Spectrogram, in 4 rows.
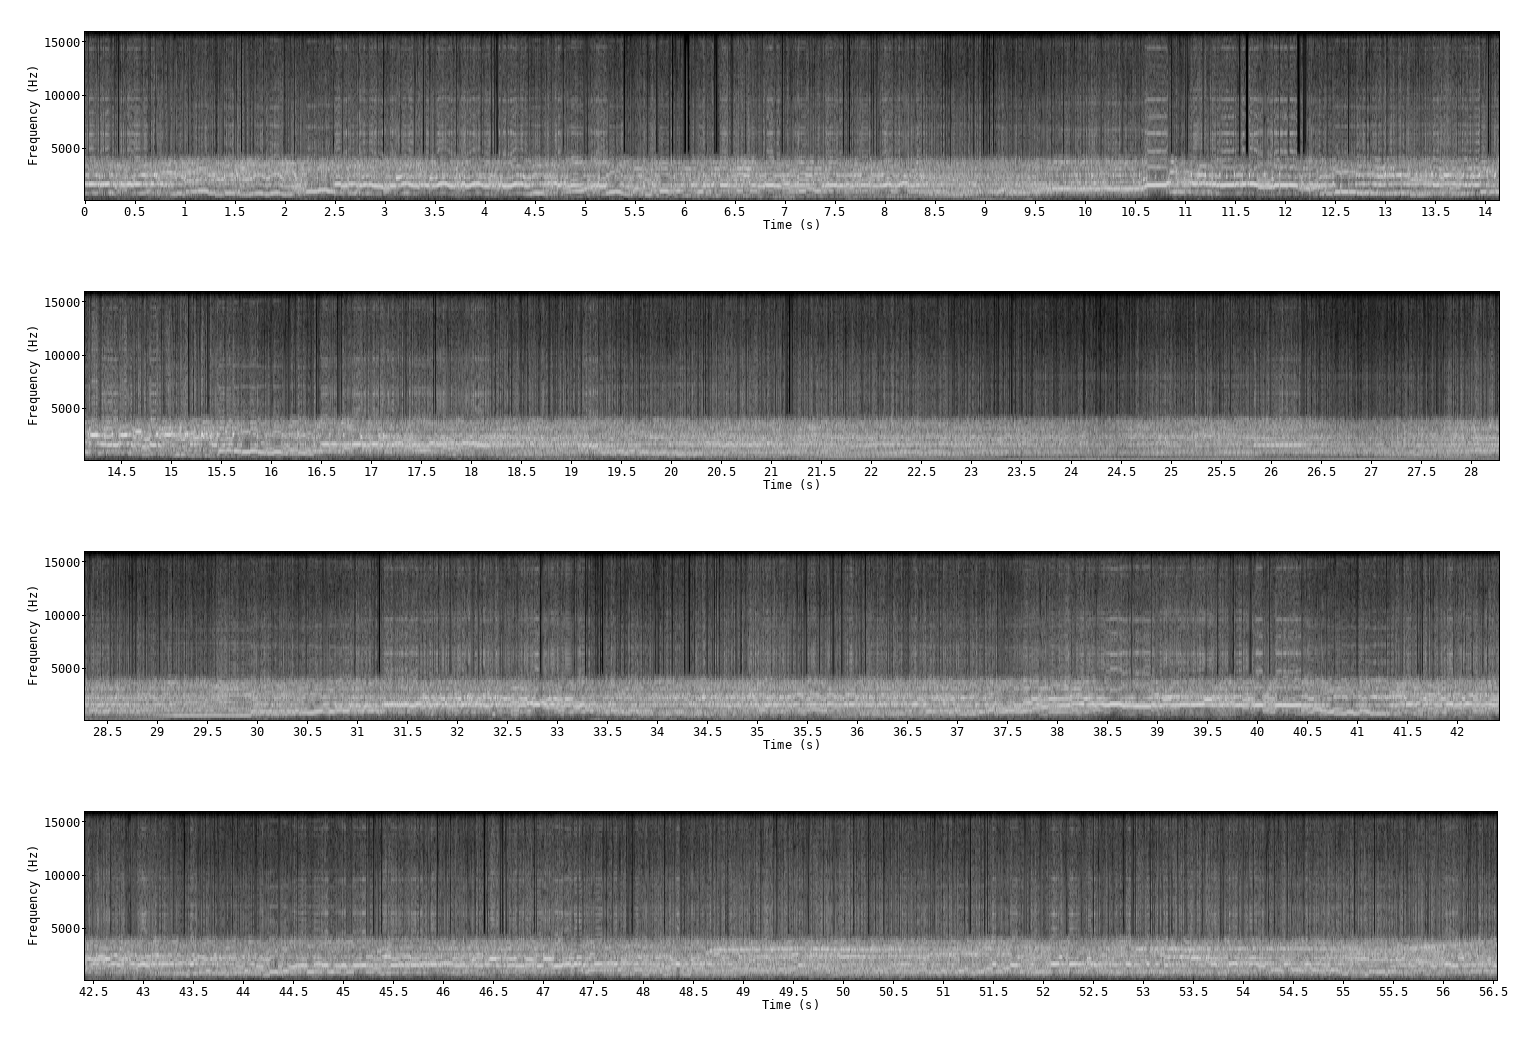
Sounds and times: Music: 0.0 - 56.5.

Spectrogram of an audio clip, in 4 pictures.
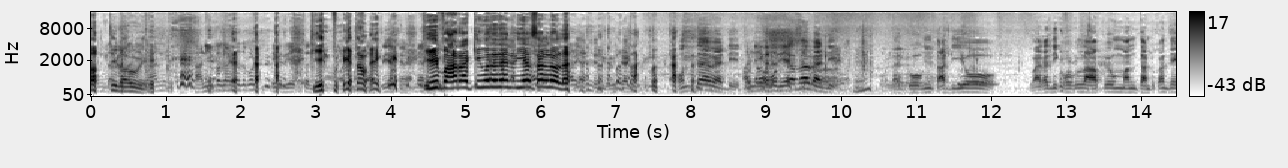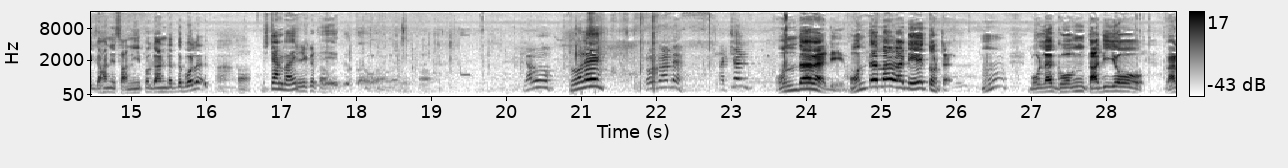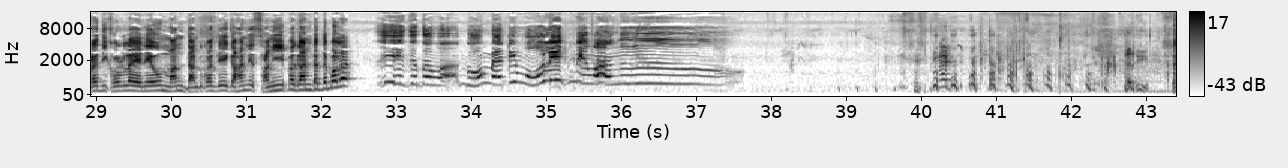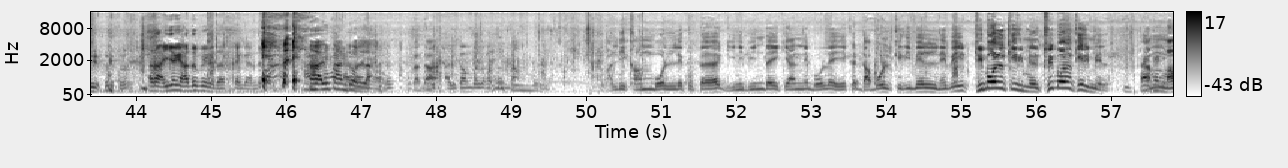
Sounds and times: Outside, rural or natural: 0.0 - 57.8.

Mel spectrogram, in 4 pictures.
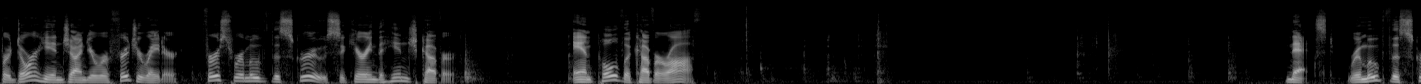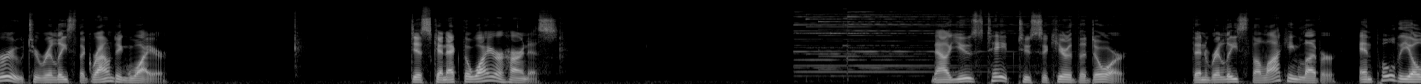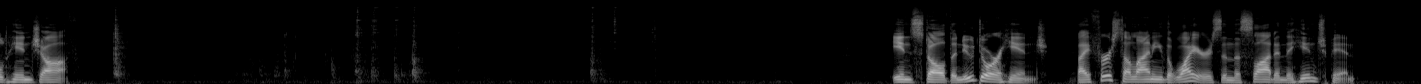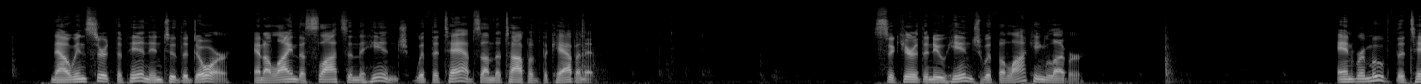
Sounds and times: Speech: 0.0 - 4.6, 5.7 - 7.1, 12.9 - 15.9, 18.3 - 19.9, 23.5 - 25.5, 26.2 - 29.2, 37.4 - 42.0, 43.2 - 48.6, 51.4 - 53.5, 56.0 - 56.8.

